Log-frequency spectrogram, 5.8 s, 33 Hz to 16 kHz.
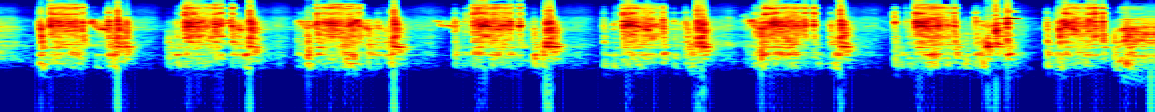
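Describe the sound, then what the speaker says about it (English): A 1/2 inch ratchet loosens a rusty sway bar end link nut on a Plymouth/Dodge Neon, loud close rapid clicking in repeated bursts of strokes with brief pauses between swings. "bigger ratchet here. This is a 1/2 inch."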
